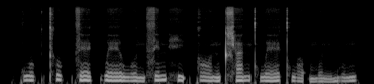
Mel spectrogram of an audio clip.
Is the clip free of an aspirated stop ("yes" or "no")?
no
